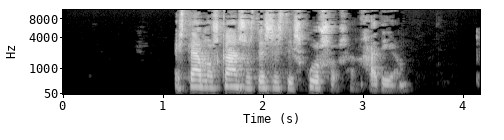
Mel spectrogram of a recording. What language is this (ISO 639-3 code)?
glg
